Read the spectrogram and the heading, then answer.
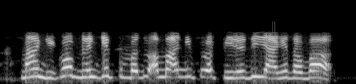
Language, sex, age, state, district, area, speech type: Manipuri, female, 18-30, Manipur, Senapati, rural, conversation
